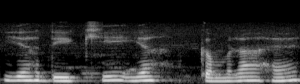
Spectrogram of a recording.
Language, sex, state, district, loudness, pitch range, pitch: Hindi, female, Bihar, Patna, -16 LUFS, 165-185 Hz, 180 Hz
